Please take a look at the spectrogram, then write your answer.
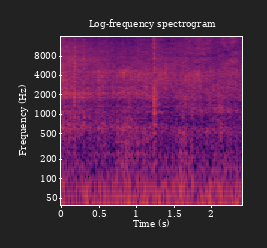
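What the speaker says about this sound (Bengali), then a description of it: "আলুগুলো ভাজা হয়েছে," Potato pieces frying in oil seasoned with turmeric and salt give a continuous close sizzle and bubbling crackle, with a couple of brief stirring knocks and no talking.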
